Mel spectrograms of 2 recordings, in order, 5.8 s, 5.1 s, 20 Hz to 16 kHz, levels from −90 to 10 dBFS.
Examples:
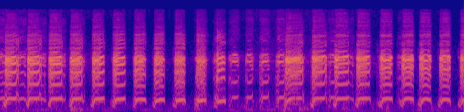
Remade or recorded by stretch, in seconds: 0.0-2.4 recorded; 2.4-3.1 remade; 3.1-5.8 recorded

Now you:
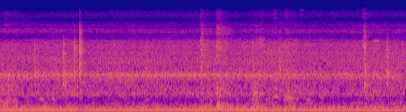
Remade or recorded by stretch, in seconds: 0.0-5.1 recorded

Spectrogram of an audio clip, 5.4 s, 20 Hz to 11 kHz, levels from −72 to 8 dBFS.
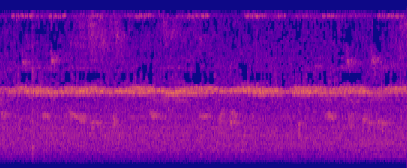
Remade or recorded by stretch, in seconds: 0.0-3.5 remade; 3.5-4.5 recorded; 4.5-5.4 remade

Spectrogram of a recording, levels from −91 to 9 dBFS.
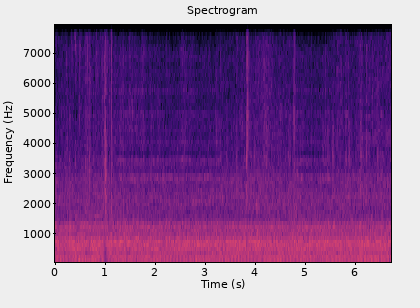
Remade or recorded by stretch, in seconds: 0.0-1.2 recorded; 1.2-3.3 remade; 3.3-4.8 recorded; 4.8-5.5 remade; 5.5-6.7 recorded

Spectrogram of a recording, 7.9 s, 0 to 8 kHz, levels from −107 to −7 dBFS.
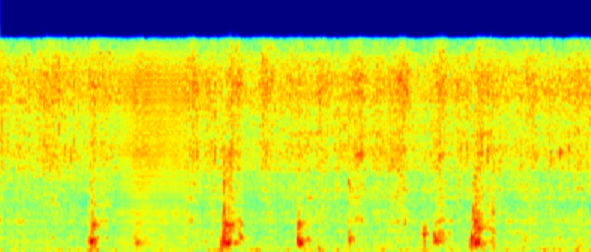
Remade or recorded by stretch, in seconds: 0.0-1.6 recorded; 1.6-2.5 remade; 2.5-7.9 recorded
